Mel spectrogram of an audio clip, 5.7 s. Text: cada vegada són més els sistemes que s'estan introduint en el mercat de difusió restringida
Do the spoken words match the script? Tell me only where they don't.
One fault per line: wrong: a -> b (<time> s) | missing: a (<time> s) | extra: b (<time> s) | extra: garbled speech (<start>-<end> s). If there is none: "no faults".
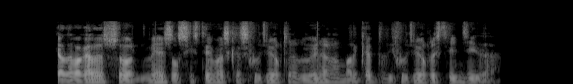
wrong: s'estan -> difusió (2.5 s)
